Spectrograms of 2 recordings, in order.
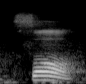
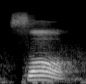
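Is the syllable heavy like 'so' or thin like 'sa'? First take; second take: heavy; heavy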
